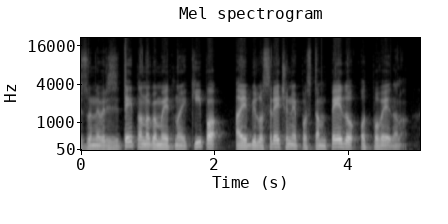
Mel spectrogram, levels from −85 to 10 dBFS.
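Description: A single bit flipped in memory or on a digital link three times, producing a bit error spike at 0.67 s, 3.61 s and 4.65 s. Each time, a value jumped by a power of two for two or three samples and then snapped back. It sounds like a sharp, isolated tick, broadband and unrelated to the surrounding speech. At roughly two or three samples, each spike is far too brief to carry any pitch.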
